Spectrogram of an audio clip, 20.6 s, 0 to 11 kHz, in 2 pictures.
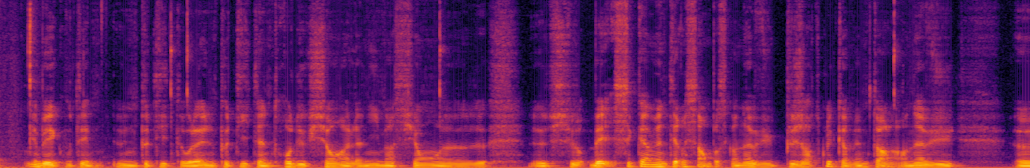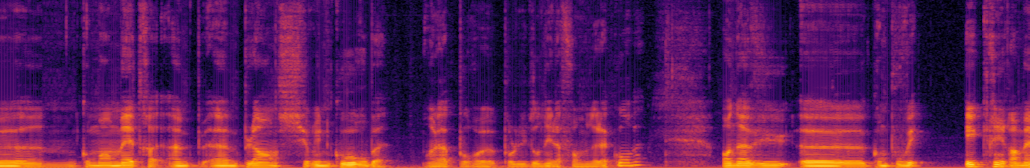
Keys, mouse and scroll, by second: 1.7 click, 4.4-9.3 drag, 9.3-12.7 middle drag.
